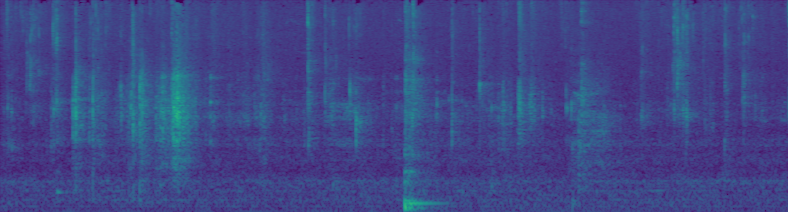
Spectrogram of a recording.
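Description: Eating noises at close range: biting and chewing of pizza and chicken wings, with small clicks and handling sounds. About halfway through there is a single louder, brief low sound.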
